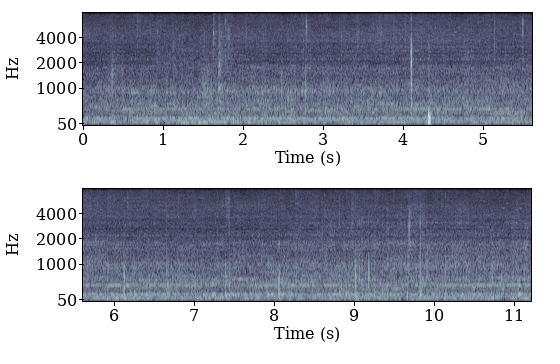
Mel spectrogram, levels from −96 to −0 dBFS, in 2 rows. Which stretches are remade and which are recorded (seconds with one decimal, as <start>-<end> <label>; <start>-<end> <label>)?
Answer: 0.0-0.9 remade; 0.9-1.9 recorded; 1.9-11.2 remade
